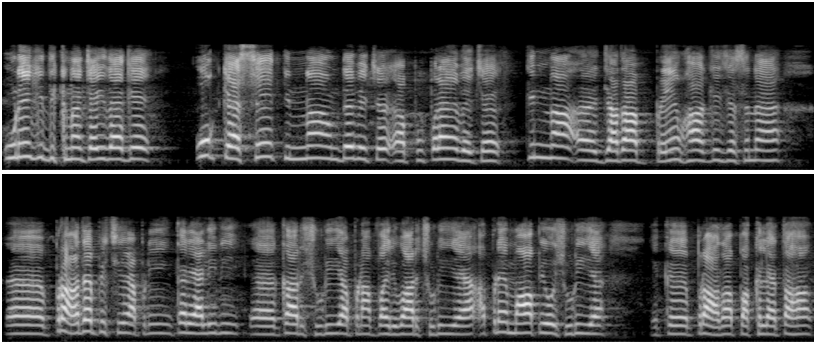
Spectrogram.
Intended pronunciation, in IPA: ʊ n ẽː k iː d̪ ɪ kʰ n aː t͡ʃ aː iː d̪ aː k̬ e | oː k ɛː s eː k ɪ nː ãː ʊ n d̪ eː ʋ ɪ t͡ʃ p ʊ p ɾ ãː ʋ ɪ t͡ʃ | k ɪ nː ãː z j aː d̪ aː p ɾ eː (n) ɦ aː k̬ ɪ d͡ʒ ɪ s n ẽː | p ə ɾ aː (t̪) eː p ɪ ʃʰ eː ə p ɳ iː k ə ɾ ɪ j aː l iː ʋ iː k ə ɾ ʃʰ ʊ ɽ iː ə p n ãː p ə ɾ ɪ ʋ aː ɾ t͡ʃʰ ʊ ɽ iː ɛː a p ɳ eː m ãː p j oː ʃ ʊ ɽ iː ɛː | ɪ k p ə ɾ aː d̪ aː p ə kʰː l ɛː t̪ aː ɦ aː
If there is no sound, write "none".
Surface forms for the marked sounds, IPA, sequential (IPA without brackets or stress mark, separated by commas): m, d̪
